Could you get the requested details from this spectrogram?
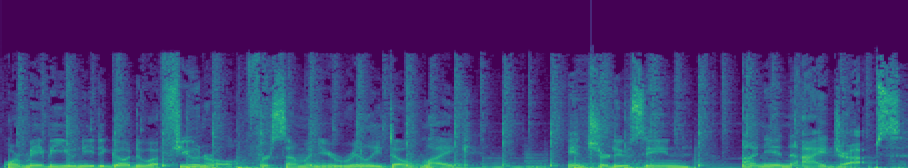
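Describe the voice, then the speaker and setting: A man giving a deadpan, scripted announcer read for a parody commercial. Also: fairly high pitch, normal speed, music in the background.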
